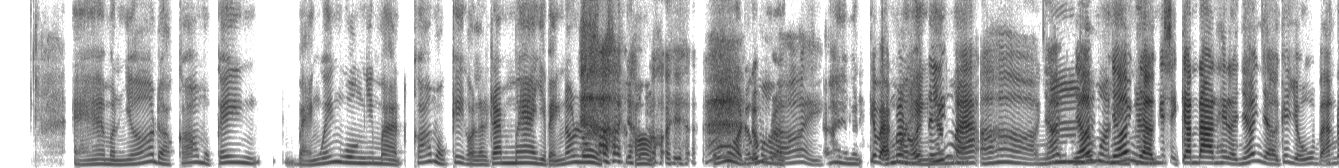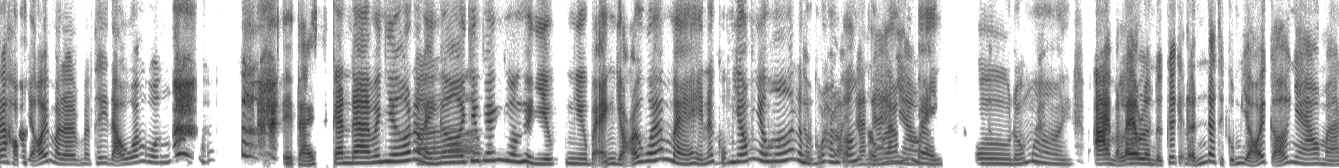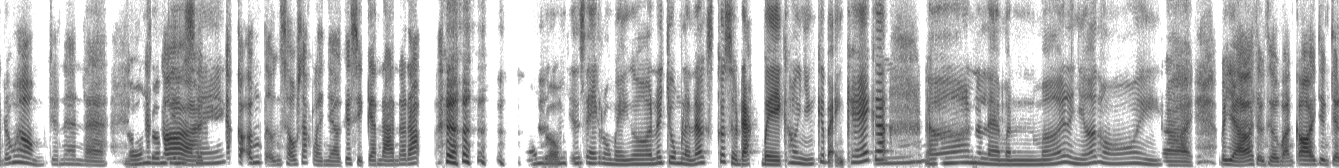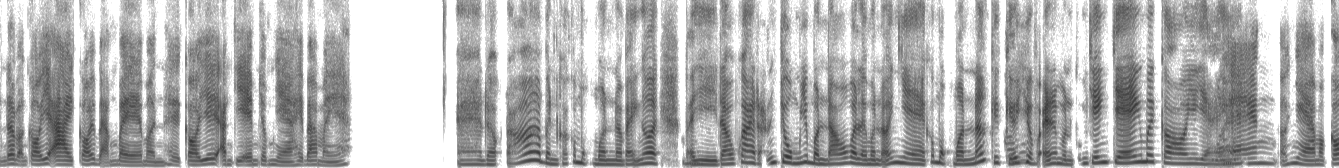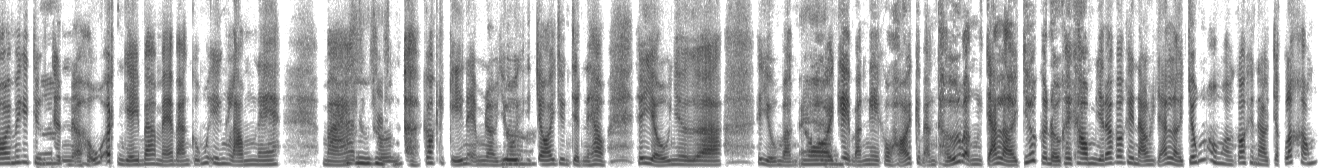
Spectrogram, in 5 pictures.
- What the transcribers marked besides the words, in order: tapping; in English: "drama"; laugh; laughing while speaking: "Nhớ rồi"; in English: "xì-căng-đan"; "scandal" said as "xì-căng-đan"; laugh; laugh; in English: "xì-căng-đa"; "scandal" said as "xì-căng-đa"; other noise; other background noise; in English: "xì-căng-đan"; "scandal" said as "xì-căng-đan"; laugh; unintelligible speech; laugh; "choi" said as "coi"
- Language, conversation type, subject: Vietnamese, podcast, Bạn nhớ nhất chương trình truyền hình nào thời thơ ấu?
